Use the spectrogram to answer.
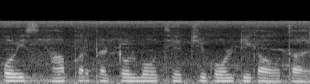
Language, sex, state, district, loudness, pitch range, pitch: Hindi, male, Chandigarh, Chandigarh, -17 LUFS, 150-165 Hz, 155 Hz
